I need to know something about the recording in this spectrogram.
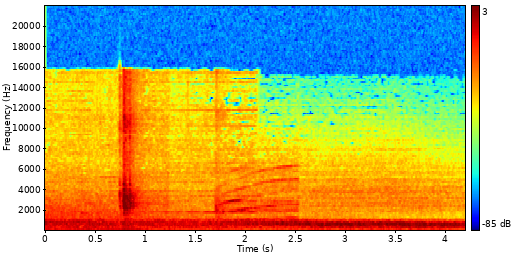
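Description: Logo-sting sound design: a loud, steady low drone with a sharp swooshing hit about a second in and a cluster of gliding high tones around two seconds in.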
